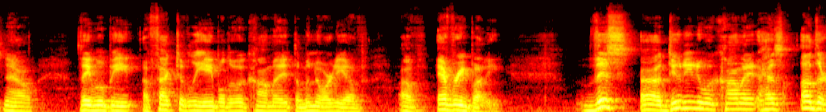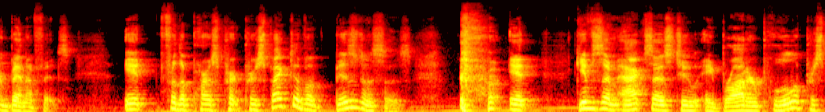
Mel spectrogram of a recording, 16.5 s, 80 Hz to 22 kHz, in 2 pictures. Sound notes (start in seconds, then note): 11.8 coughs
